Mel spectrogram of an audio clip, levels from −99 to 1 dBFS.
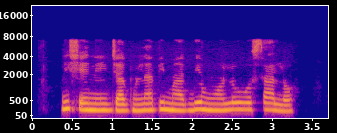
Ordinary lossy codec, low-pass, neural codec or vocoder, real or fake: none; 7.2 kHz; none; real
